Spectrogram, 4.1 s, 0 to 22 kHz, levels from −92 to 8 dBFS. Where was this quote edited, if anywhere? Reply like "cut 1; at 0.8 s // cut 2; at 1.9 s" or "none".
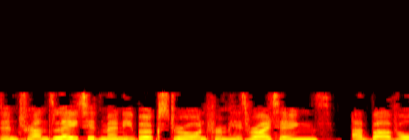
cut 1; at 3.0 s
